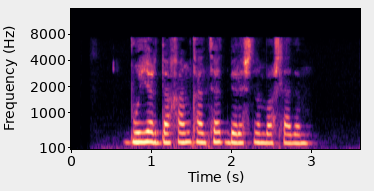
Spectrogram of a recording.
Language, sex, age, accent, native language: Uzbek, female, 25-34, Qashqadaryo, Uzbek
